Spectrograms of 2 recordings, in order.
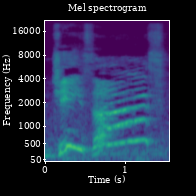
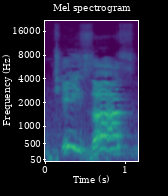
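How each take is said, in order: First: Very high, loud wail of Jesus; Jesus wailed with a sob in it; crying Jesus. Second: High, loud cry of Jesus; Jesus flung out loud and rising; shouted Jesus. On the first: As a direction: cry Jesus out, near tears. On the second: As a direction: call out Jesus in shock. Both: Real, not acted. Exclaiming in disbelief, half crying.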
